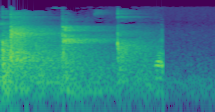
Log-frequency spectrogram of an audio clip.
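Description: A celluloid-type table tennis ball is hit back and forth in a fast rally. It makes three sharp, ringing knocks on bats and table about half a second apart, then the sound cuts off suddenly.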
